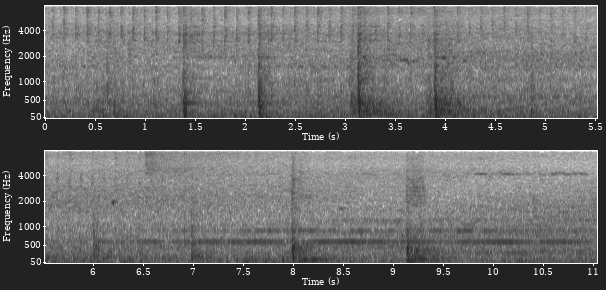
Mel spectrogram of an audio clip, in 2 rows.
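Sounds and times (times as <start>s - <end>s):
train rumbling: 0.0s - 11.0s
heavy clunks: 5.9s - 9.9s.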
